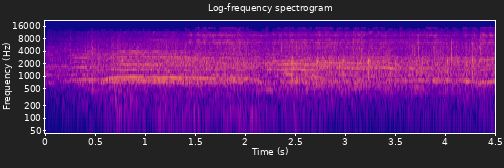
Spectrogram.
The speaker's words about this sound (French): Et l'assemblée applaudit avec enthousiasme quand le pape et l'archevêque orthodoxe se sont donné l'accolade.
